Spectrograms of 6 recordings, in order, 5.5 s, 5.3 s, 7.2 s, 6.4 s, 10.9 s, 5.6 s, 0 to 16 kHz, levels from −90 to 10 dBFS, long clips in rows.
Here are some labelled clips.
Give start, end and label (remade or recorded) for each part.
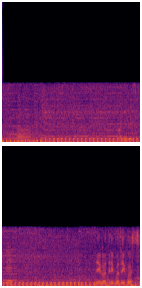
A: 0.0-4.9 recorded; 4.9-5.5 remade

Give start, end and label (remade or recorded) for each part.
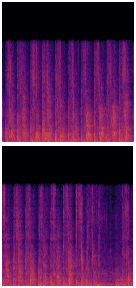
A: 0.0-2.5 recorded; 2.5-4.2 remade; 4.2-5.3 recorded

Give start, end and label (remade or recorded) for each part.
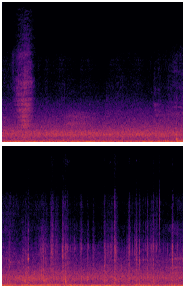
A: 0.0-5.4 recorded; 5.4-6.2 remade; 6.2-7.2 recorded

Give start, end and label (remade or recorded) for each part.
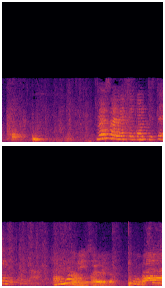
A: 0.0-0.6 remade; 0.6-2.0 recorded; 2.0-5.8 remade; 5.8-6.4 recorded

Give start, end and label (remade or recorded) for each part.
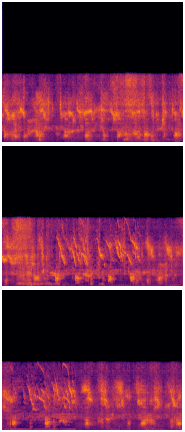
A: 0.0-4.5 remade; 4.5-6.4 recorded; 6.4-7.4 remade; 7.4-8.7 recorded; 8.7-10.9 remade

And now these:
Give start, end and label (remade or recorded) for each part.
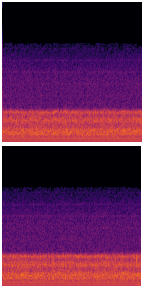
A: 0.0-5.6 recorded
